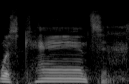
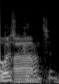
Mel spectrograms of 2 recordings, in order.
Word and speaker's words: Wisconsin: Is that Wisconsin or is that Wisconsin? Wisconsin. It's the second syllable that gets that accent.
